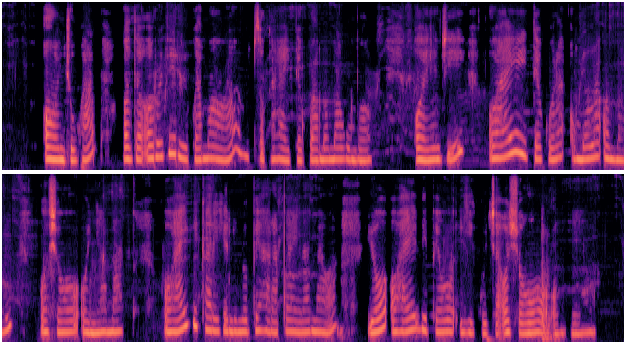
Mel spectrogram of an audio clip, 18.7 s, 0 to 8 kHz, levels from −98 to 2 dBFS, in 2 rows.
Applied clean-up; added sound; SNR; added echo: neural separator model SepFormer DNS4.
